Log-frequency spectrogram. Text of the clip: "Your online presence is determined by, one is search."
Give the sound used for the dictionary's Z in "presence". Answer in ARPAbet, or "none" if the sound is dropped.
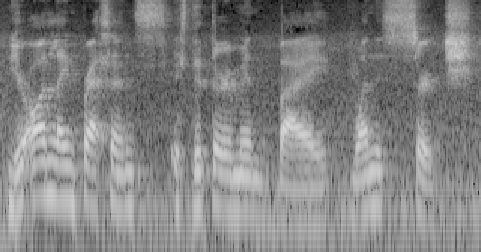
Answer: S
